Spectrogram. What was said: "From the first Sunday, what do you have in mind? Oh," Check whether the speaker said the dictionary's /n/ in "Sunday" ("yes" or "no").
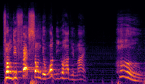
yes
